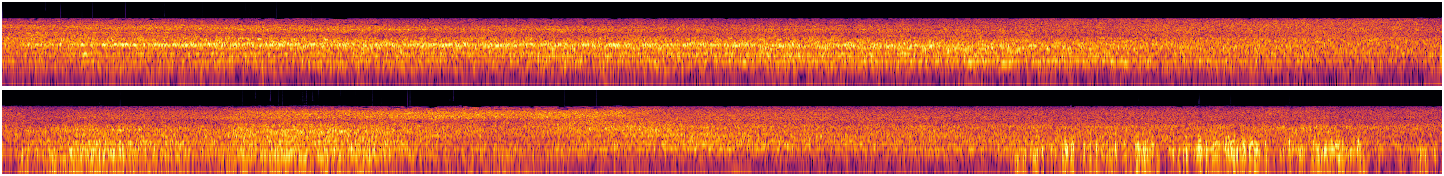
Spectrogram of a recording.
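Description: Low-floor light-rail trams (Bombardier Flexity Swift) running along the track and into the stop: a steady rolling rush with a high, even motor whine over the first several seconds, a brighter hiss for a few seconds past the middle, and a lower rumble near the end.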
